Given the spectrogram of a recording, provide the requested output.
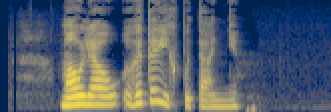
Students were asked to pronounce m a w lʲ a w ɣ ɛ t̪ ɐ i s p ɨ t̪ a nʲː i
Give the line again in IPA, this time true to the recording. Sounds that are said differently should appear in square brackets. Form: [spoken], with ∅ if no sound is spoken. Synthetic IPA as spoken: m a w lʲ a w ɣ ɛ t̪ ɐ i [x] p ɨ t̪ a nʲː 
